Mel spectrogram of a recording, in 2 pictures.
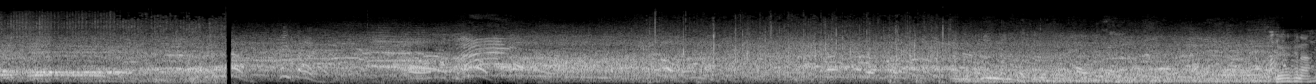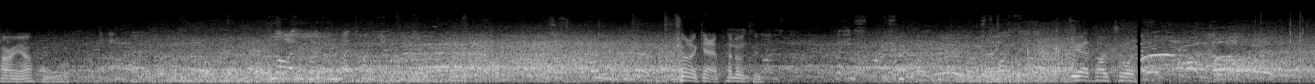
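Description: A large stadium crowd chants and sings loudly outdoors.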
